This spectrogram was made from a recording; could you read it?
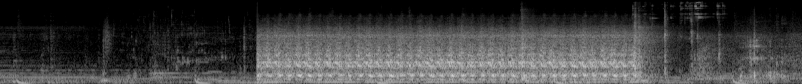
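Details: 1966 Mercedes 220S, sitting about 25 years, carburetor fed from a bottle of petrol by an electric pump: steady cranking at about three turns a second with no firing; cranks but won't start. Spark plugs suspected; they sparked, were cleaned, then it started.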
